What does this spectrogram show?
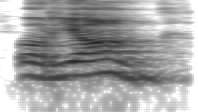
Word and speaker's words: Orión: Orion in Spanish or how do you say it in Spanish oron oron oh okay I like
